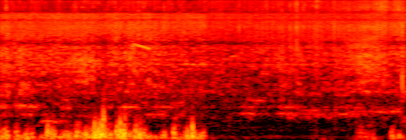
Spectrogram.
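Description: Low, irregular rumbling and thumping on the microphone for about two seconds, then quiet.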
